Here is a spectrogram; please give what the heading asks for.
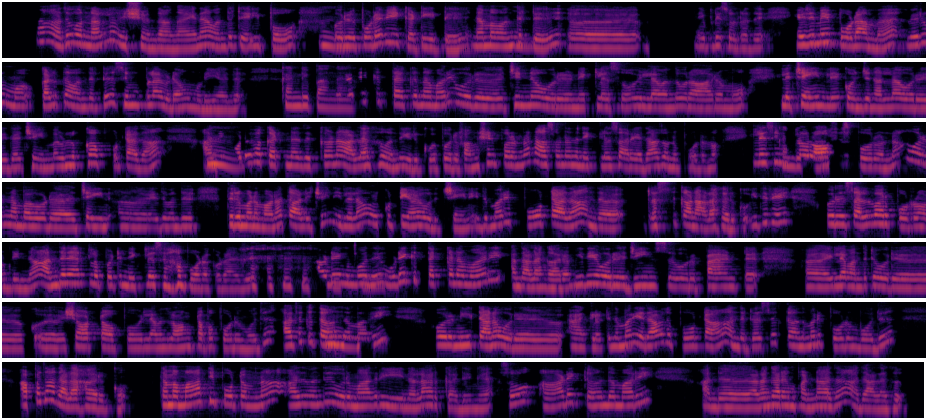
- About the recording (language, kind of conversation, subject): Tamil, podcast, உங்கள் ஆடைகள் உங்கள் தன்னம்பிக்கையை எப்படிப் பாதிக்கிறது என்று நீங்கள் நினைக்கிறீர்களா?
- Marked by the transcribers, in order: in English: "சிம்பிளா"; in English: "லுக்கா"; in English: "ஃபங்ஷன்"; in English: "சிம்பிளா"; in English: "ஆஃபீஸ்"; laughing while speaking: "நெக்லஸ்லாம் போடக்கூடாது"; laugh; other background noise; in English: "ஷார்ட் டாப்போ"; in English: "லாங் டாப்போ"; in English: "ஆங்க்லெட்"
